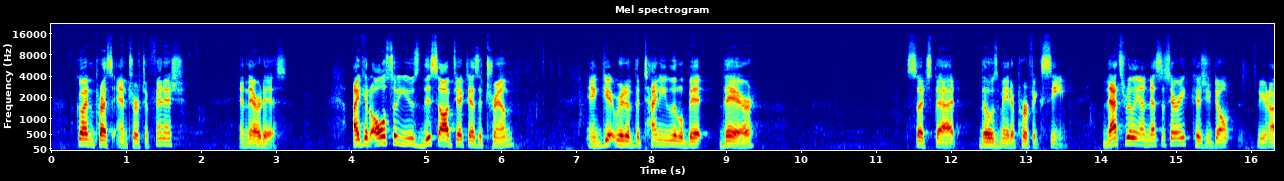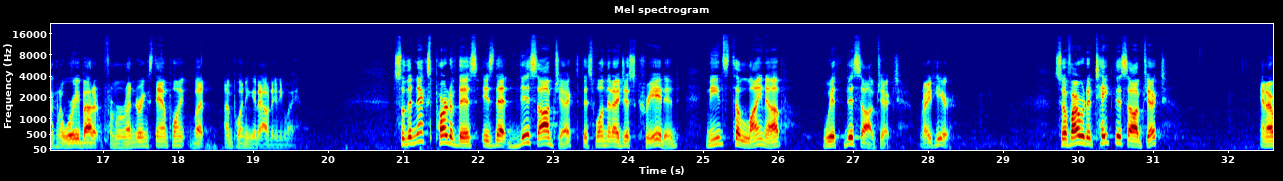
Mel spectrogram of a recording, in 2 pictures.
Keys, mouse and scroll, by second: 0.1 right click, 0.8 Return, 1.8 click, 2.3 scroll, 3.4-3.7 scroll, 4.5 click, 5.5-6.7 typing, 8.6 click, 9.4-11.6 typing, 10.8 Escape, 11.6 middle click, 11.6 middle click, 16.6 middle click, 16.7 middle click, 16.8 middle click, 18.2 right click, 18.6 middle click, 18.6 middle click, 18.7 middle click, 18.8 middle click, 19.4 middle click, 19.5-20.2 middle click, 20.1 middle click, 20.2 middle click, 20.4 middle click, 20.9 middle click, 21.1 middle click, 21.2 middle click, 21.3 middle click, 21.4 middle click, 22.4 click, 22.8 middle click, 22.8 middle click, 22.9 middle click, 23.4 click, 23.7 middle click, 23.8 middle click, 23.8 middle click, 25.2 middle click, 25.4 middle click, 25.5 middle click, 25.7 middle click, 28.7 middle click, 28.7 middle click, 28.8 middle click, 28.9 middle click, 31.5 click.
